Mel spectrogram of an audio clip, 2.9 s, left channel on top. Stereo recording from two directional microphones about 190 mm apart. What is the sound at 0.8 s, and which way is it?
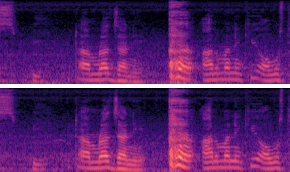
Speech, 25° right (ahead or behind).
